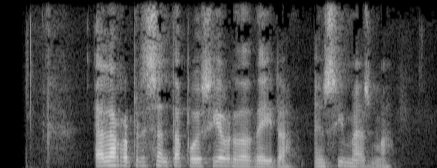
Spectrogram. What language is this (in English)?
Galician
